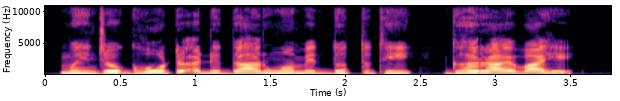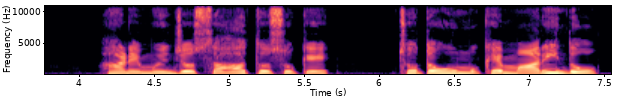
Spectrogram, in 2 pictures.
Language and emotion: Sindhi, fearful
